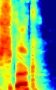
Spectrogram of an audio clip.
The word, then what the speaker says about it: Speck: Like Richard Speck? – Yeah, except with a sh instead of a sp. – Okay. So Speck. – It's spelled the same way, though.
